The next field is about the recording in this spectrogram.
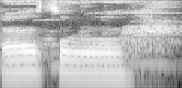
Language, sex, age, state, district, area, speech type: Bodo, female, 45-60, Assam, Chirang, rural, spontaneous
